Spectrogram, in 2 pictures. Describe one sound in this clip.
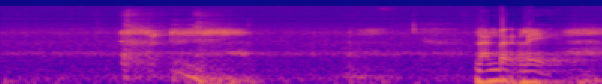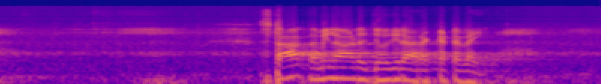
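A man speaks into a microphone over a loudspeaker in a reverberant hall.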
